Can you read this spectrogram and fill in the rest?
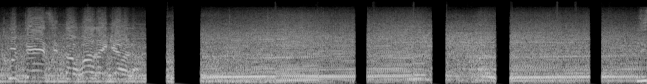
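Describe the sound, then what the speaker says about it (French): A Lotus Exige's mid-rear engine revs loudly with rising and falling pitch, broken by a few brief cuts, while someone talks over it throughout. "le moteur central arrière, écoutez, c'est un vrai régal"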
